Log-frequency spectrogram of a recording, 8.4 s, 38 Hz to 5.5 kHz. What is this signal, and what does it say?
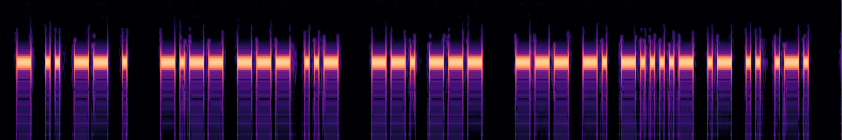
Morse code, heard as a keyed tone, about 25 wpm, 600 Hz. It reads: TIME YOU GO ON-AIR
